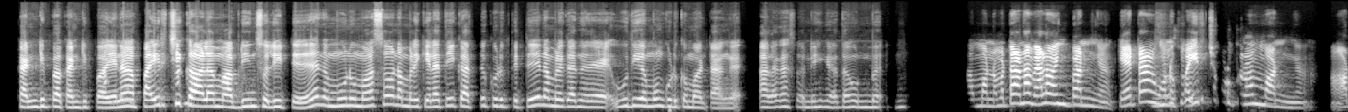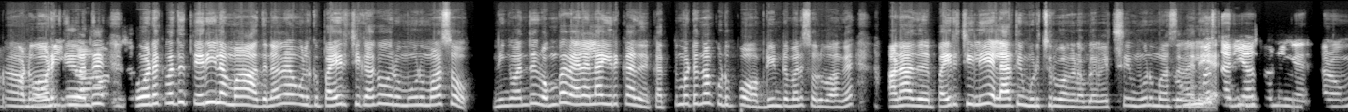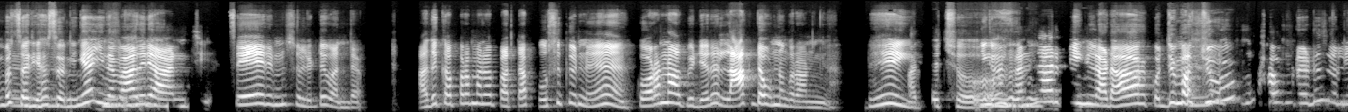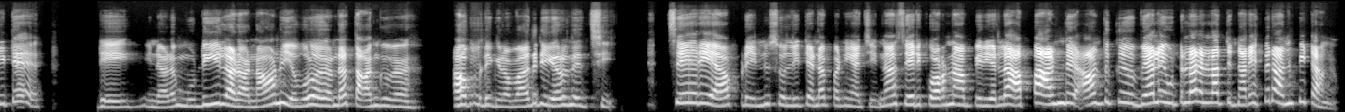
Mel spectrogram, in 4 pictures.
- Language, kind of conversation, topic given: Tamil, podcast, கல்வியைப் பற்றிய உங்கள் எண்ணத்தை மாற்றிய மிகப் பெரிய தருணம் எது?
- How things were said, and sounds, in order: laugh; laughing while speaking: "ரொம்ப சரியா சொன்னிங்க"; laugh; "ஆகிருச்சு" said as "ஆனுச்சு"; laughing while speaking: "நல்லாயிருப்பீங்களாடா, கொஞ்சமாச்சும்.''"; laugh; laugh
